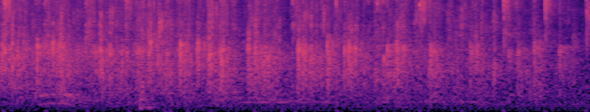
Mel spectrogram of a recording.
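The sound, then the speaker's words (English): An audience breaks into steady applause as a hand clap of praise to the Lord, a dense patter of many hands clapping at an even level for several seconds with a faint murmur of voices underneath. “Somebody put your hands together and give the Lord a hand clap of praise.”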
